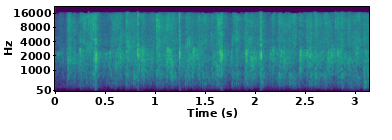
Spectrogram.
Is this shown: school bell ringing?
no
